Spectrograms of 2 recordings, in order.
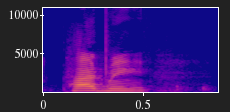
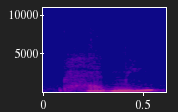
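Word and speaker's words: Padmé: it i don't um padme is from like my pad pad me yeah uh padme i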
